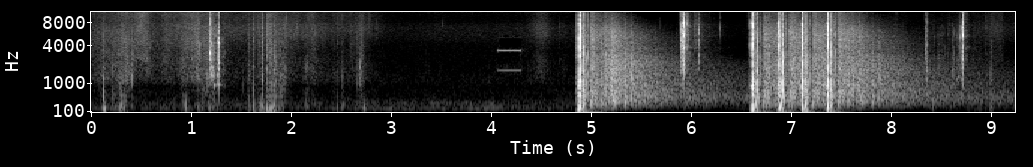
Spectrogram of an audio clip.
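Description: A handgun fires five rounds from low ready in quick succession, sharp loud cracks closely spaced after a quiet lead-in with small handling clicks and a beep.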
